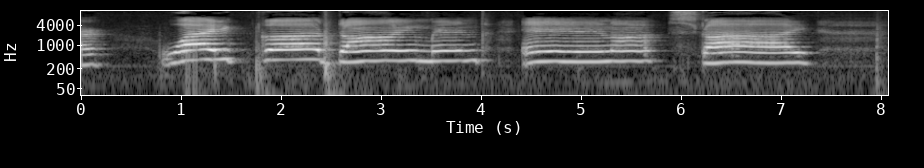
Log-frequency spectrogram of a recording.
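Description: A young girl singing a slow tune in about six long, held notes with short breaks between them.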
